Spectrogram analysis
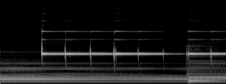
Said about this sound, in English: And so my Apple Watch has this really cool function that you can literally ping your phone even if it's on silent, okay? So pretend that I've lost my phone. I can ping it.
